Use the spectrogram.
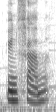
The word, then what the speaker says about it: femme: Dans ce cas, c'est le E-M-M-E qui prend un son très particulier, une femme.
